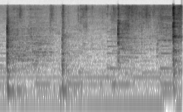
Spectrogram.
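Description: Chakalaka with tomato sauce is stirred in a pot on the stove, four spaced scraping strokes over a quiet simmer, with no voices.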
